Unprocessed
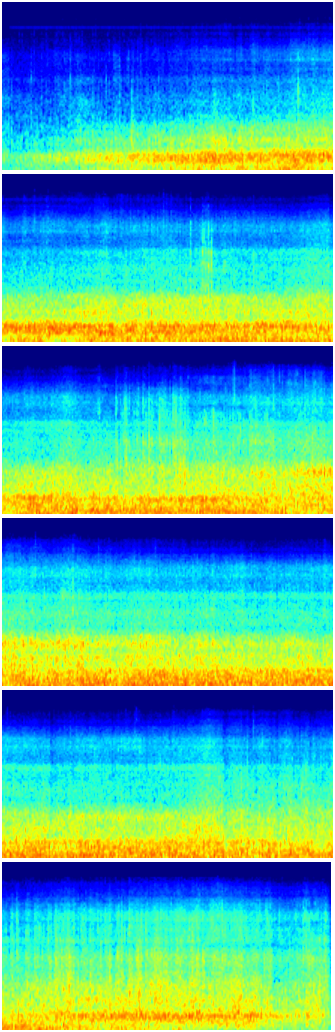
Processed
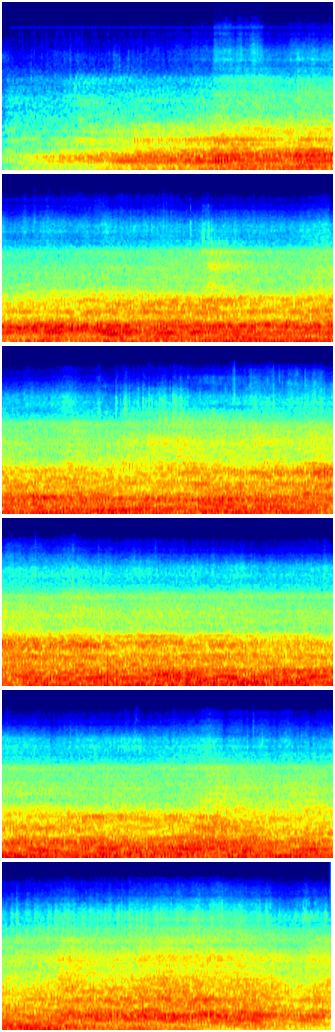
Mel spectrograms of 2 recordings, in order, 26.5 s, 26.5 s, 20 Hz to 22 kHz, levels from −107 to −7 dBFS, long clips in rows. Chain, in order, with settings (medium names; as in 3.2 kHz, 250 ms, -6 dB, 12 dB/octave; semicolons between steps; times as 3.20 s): 2.82–3.49 s: treble shelf 3.2 kHz +10.5 dB; spring tank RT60 2.4 s, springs 41/45 ms, chirp 65 ms, DRR -10 dB; trim +2 dB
